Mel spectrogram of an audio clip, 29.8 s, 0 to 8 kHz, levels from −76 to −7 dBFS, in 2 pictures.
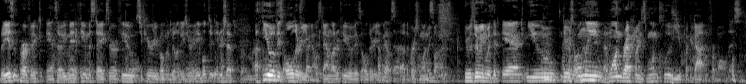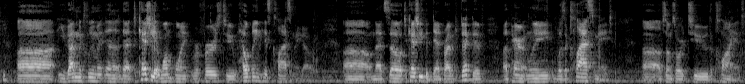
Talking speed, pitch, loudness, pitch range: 190 wpm, 110 Hz, -28 LUFS, 100-125 Hz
